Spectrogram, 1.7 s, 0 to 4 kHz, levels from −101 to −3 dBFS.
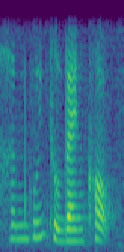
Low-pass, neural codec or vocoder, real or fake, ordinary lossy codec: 3.6 kHz; none; real; none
